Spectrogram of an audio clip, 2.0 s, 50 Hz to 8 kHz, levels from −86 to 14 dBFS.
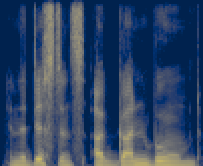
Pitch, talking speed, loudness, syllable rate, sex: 160 Hz, 175 wpm, -16 LUFS, 5.0 syllables/s, female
